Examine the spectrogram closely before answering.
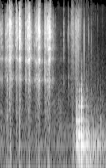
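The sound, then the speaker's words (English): Dice rattle in a quick run of about five even, bright shaking bursts, followed by a softer, lower tumbling clatter that fades out. “So let's roll the dice here and see where we're headed.”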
